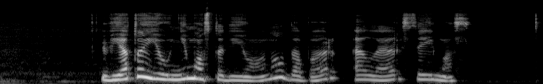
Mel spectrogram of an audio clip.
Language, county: Lithuanian, Vilnius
